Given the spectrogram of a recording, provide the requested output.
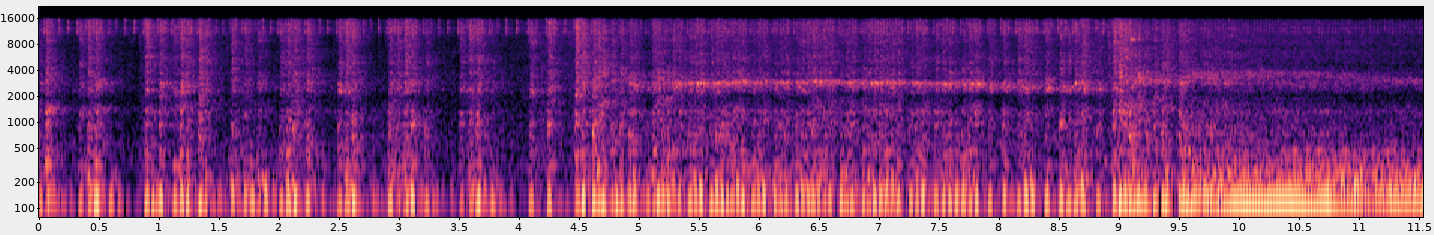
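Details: Nissan CA18DET started half-warm, about 2 hours after last drive, with an open downpipe: loud, uneven misfiring idle that stumbles as if to stall, then steadies when revved. Plugs are gapped correctly and no ECU codes; it idles at 800 rpm warm but still misses.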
